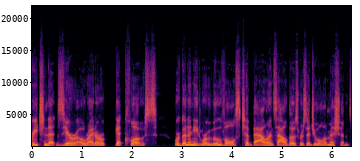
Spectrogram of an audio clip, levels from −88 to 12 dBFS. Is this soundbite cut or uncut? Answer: uncut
